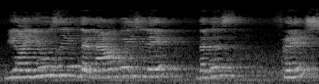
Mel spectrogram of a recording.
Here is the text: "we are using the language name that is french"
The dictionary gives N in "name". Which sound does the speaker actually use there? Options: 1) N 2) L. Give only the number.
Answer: 2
